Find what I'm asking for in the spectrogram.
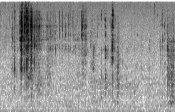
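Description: Close, crisp crunching of battered Korean fried chicken being bitten and chewed, in several loud bursts with quieter chewing between.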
